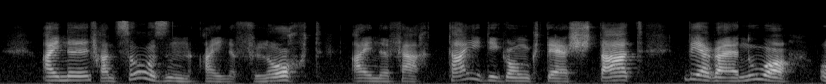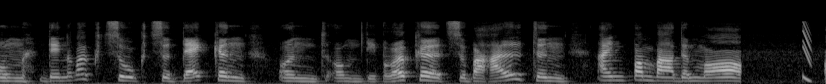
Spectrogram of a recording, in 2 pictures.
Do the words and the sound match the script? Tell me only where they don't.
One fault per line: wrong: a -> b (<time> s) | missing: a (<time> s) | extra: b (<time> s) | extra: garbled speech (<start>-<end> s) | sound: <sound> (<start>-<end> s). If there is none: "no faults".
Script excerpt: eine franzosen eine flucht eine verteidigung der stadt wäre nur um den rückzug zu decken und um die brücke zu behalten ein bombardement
sound: chirp (16.3-16.4 s)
